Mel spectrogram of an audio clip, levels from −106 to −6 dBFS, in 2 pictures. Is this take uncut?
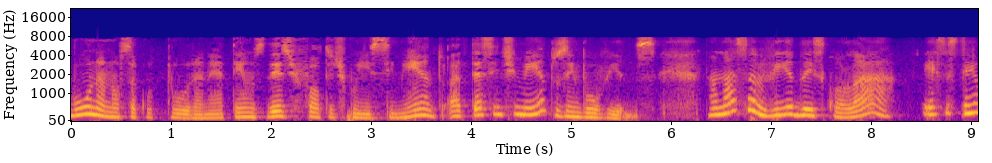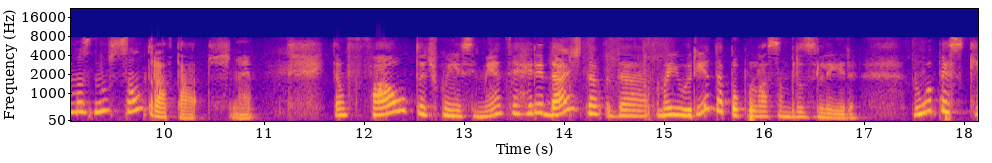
yes; 0 cuts

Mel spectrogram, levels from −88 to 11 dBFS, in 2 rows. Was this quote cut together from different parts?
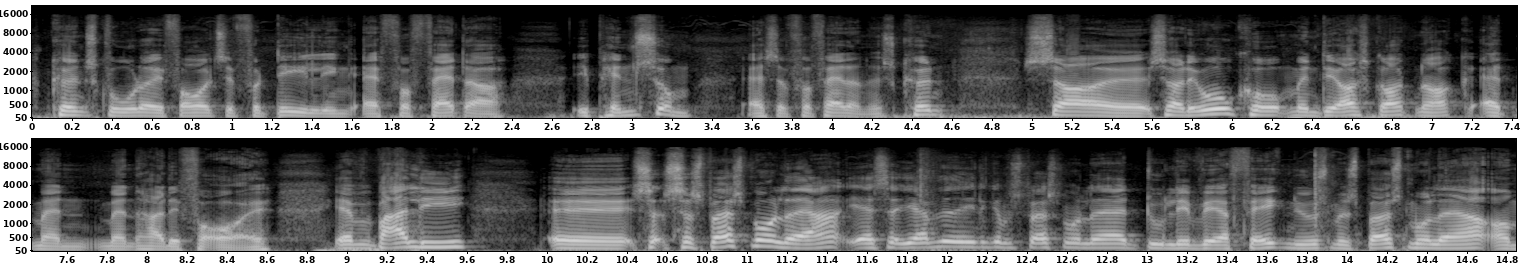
no; 0 cuts

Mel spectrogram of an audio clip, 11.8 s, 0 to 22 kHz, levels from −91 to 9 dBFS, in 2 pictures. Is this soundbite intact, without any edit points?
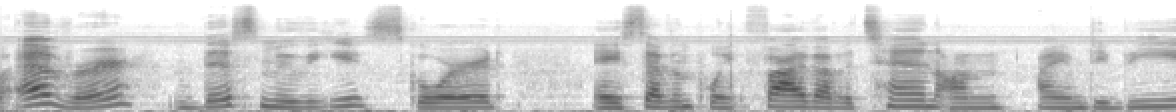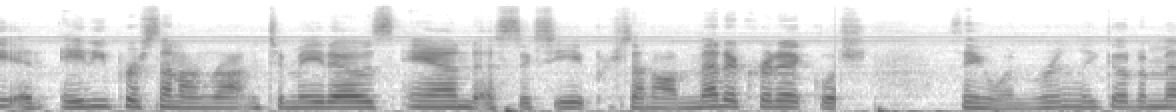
yes; 0 cuts

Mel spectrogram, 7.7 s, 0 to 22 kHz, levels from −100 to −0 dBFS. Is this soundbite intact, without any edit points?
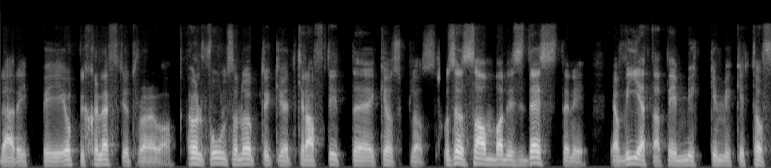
no; 2 cuts; at 1.8 s, 4.4 s

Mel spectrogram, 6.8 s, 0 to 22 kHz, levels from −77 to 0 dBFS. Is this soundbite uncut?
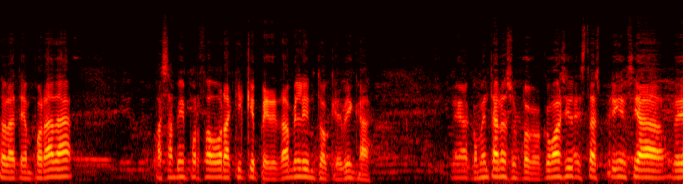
no; 2 cuts; at 4.5 s, 5.7 s

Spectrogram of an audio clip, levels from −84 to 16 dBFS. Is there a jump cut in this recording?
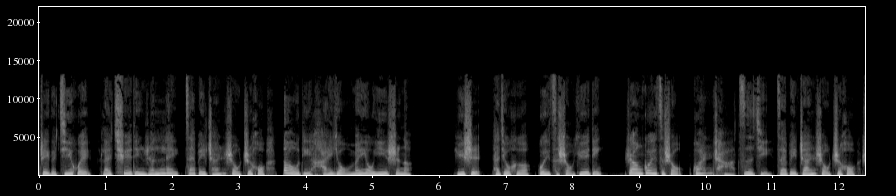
no; 0 cuts

